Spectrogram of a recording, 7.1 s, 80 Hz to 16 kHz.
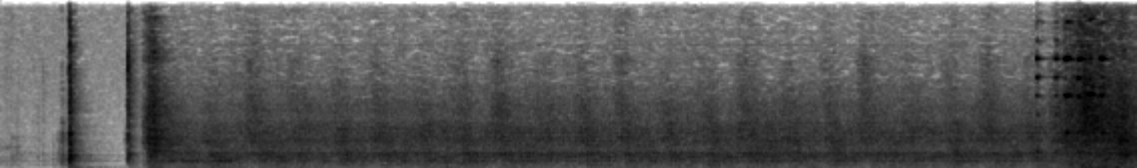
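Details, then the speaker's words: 1970 Jeepster Commando after Rochester carburetor rebuild, fixing hard starting: two short cranks, catches quickly, steady even idle with no misfire; fuel leaking from carb top, owner suspects float not shutting off; normal start and idle. "I fired up pretty quick and it sounds like it's running really, really good."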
